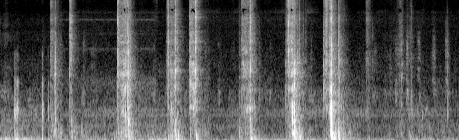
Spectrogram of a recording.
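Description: A Pomeranian pawing at an empty cardboard kitchen-roll tube on a leather seat: about eight dry scrapes and taps, unevenly spaced, from cardboard and claws on the leather.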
